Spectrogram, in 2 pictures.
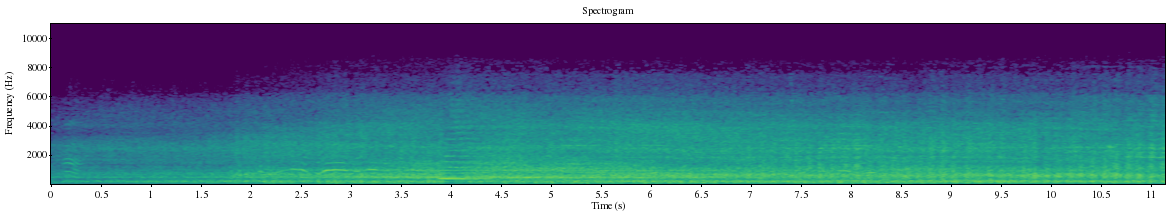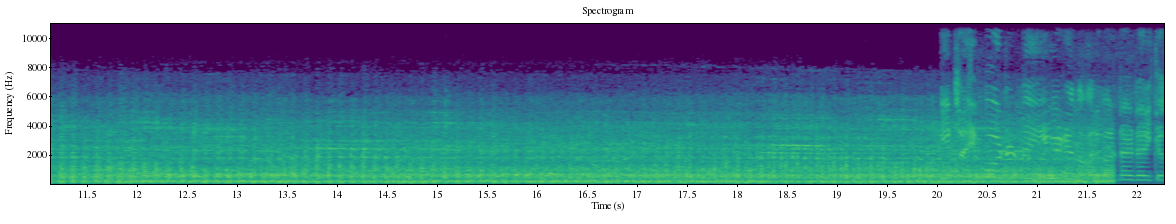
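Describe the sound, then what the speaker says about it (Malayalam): A train rolls across a bridge beside a river, a steady broadband rumble of wheels and carriages that holds loud and close for about twenty seconds after building up over the first two seconds. "അപ്പം അതിൻ്റെ മണ്ടയ്ക്ക് തന്നെ ട്രെയിൻ പോകുന്നുണ്ട്."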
